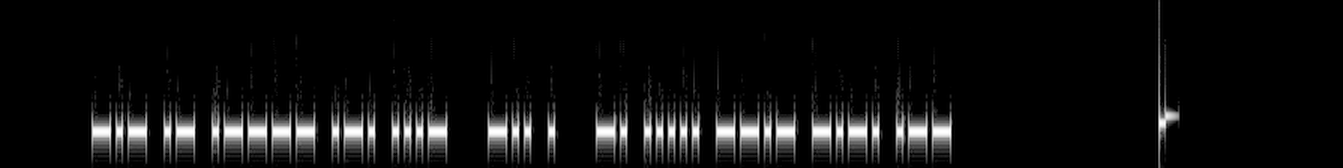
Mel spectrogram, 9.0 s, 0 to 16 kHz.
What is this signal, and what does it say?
Morse code, heard as a keyed tone, about 29 wpm, 700 Hz. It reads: KA1RV DE N5QCW
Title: USA Callsign DE Callsign - 5 Characters - 30wpm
